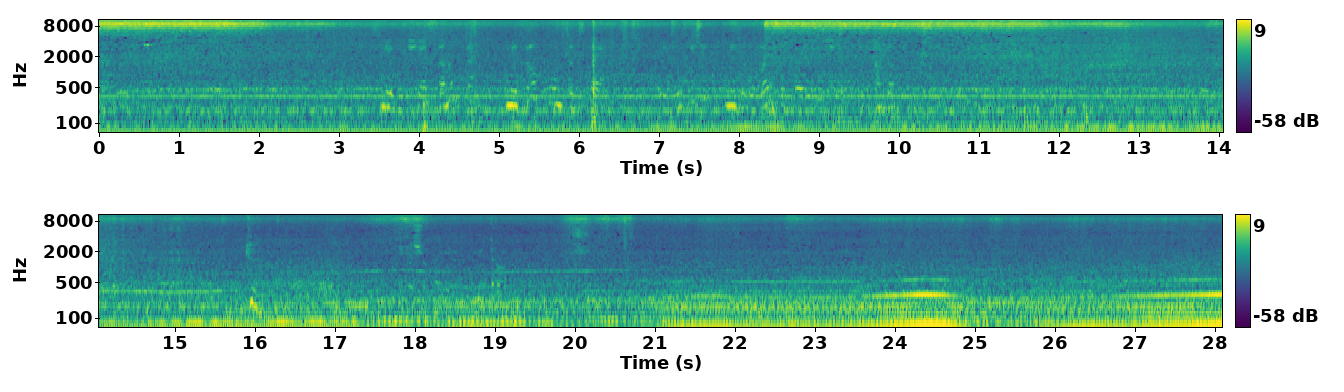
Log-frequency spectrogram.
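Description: Tyres hiss on a wet road as traffic passes.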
